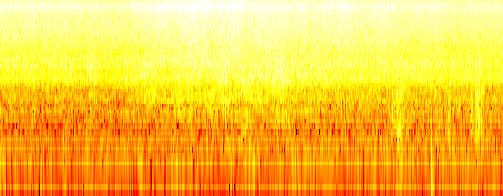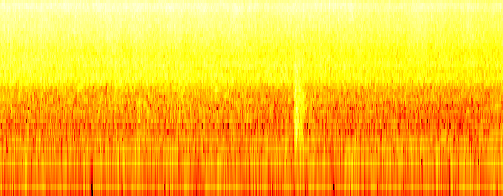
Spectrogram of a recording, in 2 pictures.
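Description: Garlic and ginger frying with onions and whole spices in green-chilli oil for mutton yakhni pulao, a loud continuous sizzle and hiss with a few faint clinks, no talking.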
